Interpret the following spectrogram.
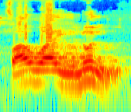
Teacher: Ada tanwin bertemu dengan huruf lam di sini. Tanwin bertemu dengan huruf lam ini adalah yang disebut dengan idgham bila gunnah · Apabila ada tanwin atau sukun, huruf yang berharokat sukun atau nun mati atau tanwin bertemu dengan huruf lam, maka bunyi sukunnya itu, bunyi tanwinnya itu langsung disambung kepada huruf lam dan ro-nya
